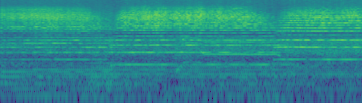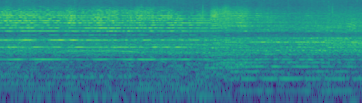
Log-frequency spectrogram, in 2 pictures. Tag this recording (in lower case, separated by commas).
music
